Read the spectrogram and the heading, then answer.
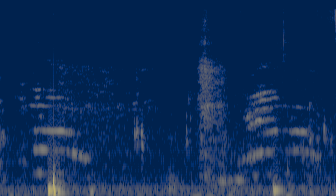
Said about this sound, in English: Oh my gosh. there is a cat. oh wow. Sorry for the cat.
